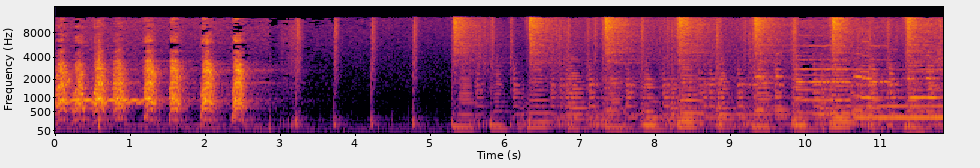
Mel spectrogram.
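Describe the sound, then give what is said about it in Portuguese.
A little dog yaps out of tune with a children's song in a quick run of about six barks. A near-silent gap with faint clicks follows, then tuneful music starts and builds. “Só quem está desafinando é o cãozinho Lulu.”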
